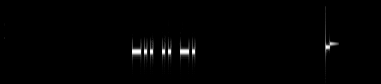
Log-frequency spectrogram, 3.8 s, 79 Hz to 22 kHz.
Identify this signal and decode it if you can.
Morse code, heard as a keyed tone, about 42 wpm, 690 Hz. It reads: DIN
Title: Top Three Letter Combinations in Words 40wpm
